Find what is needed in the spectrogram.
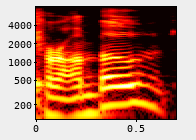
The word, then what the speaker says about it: Torbano: In Japanese, that final or syllable final nasal would almost certainly. It would have to assimilate to the place of articulation of the ensuing consonant, and so it would be Torbano shores.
